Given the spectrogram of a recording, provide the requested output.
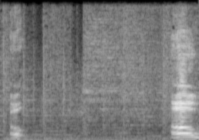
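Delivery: ordinary talk, nothing marked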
